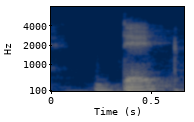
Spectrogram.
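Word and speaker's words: debt: और बात बताना चाहूंगा यहां पे जो बी है वो साइलेंट होता है इसलिए हम इसे डेट प्रोनाउंस करते हैं चुप रहने के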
